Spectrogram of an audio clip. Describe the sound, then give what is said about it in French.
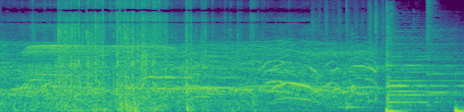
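A dense, chaotic crowd with many voices shouting and chanting "Révolution" over each other, loudly, at the confused opening of the agricultural fair in Paris, with a couple of sharp thuds near the end. “Il a ouvert ses portes à Paris dans une extrême confusion, comme on peut l'entendre dans cette vidéo du Parisien”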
